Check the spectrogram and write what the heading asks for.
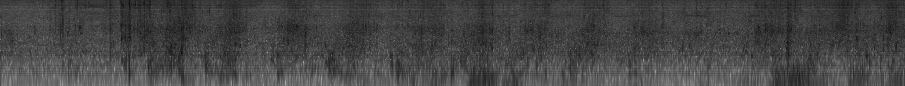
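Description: Shallow mountain stream running over a rock bed, the water gurgling and splashing steadily in the riffles. Low rumbles of wind on the microphone come in about six seconds in and again near the end.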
